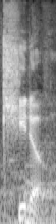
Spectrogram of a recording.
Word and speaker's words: Quito: stream my friend uh it's pronounced it like keto oh so it's not credo it's just keto i gotcha that makes sense uh nicholas moody what's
